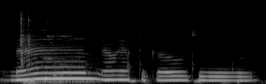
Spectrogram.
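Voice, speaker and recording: A woman's voice: medium pitch, slow pace, dull audio. A woman chatting casually and ramblingly to viewers while livestreaming a game. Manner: rambling, conversational. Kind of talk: casual gameplay chat with stream viewers. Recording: game music playing behind voice. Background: video game music.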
